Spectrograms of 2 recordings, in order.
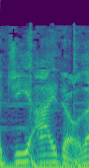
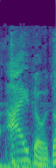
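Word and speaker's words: (G)I-DLE: 电台 Hong Kong Top Ten 本周推介，虽然呢一对韩国嘅全女班咧，我哋平时嗌做 G Idol 咧，但系其实咧有另外一个叫法咧，可以就咁样叫 Idol 都 OK 嘅，因为括弧嗰个 G 咧可以唔读音嘅。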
